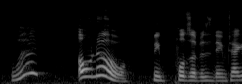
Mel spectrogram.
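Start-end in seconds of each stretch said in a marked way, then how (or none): 0.1-1.3 high-pitched, puzzled reaction; higher voice, mock bafflement; taken-aback guy. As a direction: lightly act out a surprised denial. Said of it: "And the guy goes".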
